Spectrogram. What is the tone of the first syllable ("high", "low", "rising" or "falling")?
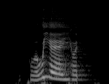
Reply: rising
